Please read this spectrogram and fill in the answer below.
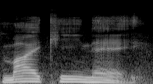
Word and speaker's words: Mycenae: Let me see how you pronounce Mycenae.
